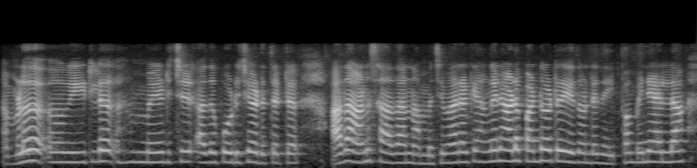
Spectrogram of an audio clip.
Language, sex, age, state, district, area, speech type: Malayalam, female, 45-60, Kerala, Pathanamthitta, urban, spontaneous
